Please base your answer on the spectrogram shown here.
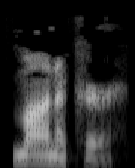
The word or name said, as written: moniker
